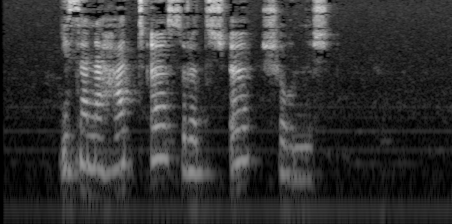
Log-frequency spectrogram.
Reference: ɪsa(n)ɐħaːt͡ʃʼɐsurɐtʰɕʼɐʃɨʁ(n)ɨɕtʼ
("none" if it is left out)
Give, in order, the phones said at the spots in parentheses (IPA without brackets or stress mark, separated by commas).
n, n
